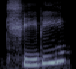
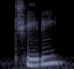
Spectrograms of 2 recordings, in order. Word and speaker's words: QIDI: everybody is pronouncing this cheaty the Q is pronounced like a CH sound cheaty anyways the company had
